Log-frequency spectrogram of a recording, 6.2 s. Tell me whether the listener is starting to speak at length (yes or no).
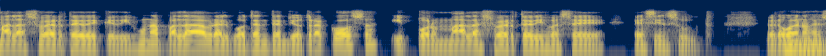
no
